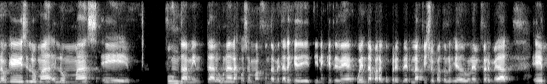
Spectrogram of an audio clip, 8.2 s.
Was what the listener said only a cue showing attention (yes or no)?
yes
